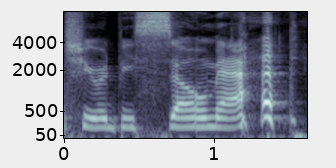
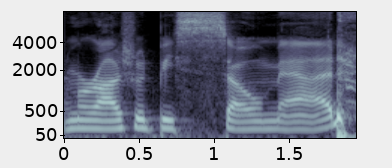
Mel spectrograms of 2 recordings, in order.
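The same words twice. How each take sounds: First: Louder, laughing through it. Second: Said in the usual way. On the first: Real, not acted. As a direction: crack up as you say it. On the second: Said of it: "I was like".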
